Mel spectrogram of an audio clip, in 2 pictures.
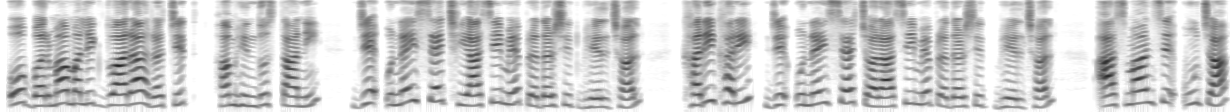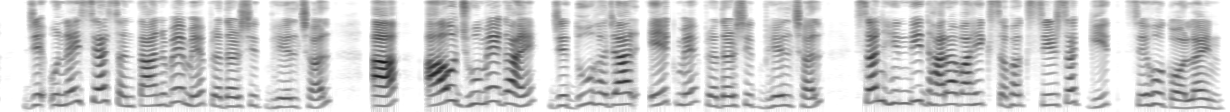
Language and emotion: Maithili, neutral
